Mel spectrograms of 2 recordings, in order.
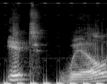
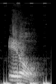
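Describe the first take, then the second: First: Will is said as a full separate word. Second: Will is shortened and joined to the pronoun.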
